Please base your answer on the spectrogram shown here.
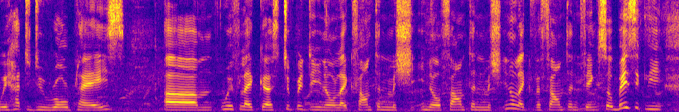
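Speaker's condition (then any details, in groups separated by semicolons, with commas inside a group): No condition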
